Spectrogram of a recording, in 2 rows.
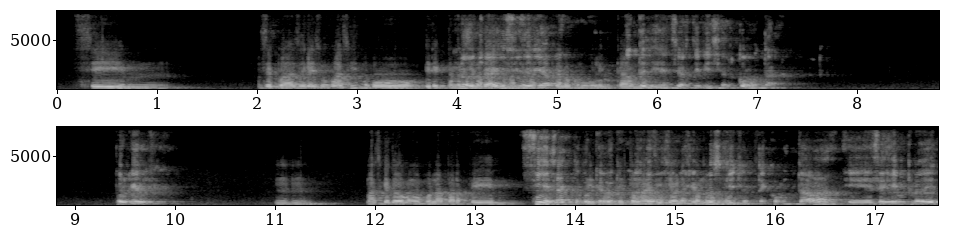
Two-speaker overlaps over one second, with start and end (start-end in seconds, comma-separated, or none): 4.0-5.9, 14.1-15.7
